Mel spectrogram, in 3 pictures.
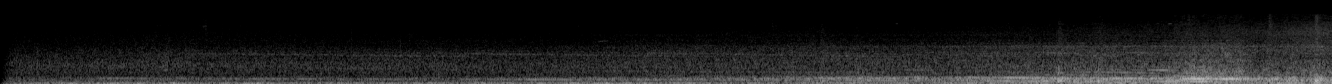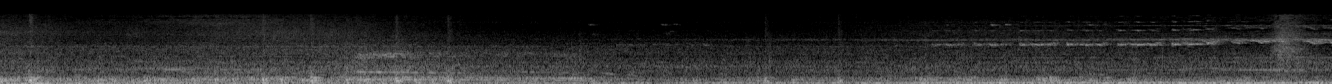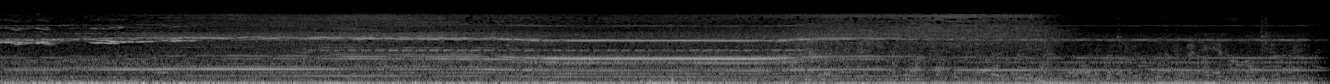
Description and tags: DART train arrives at the platform.
Dublin 2018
